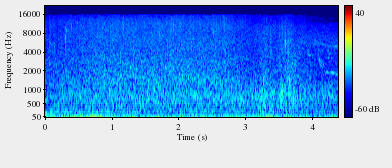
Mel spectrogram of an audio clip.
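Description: Steady, even rushing noise of flowing water, like a stream, with no music or voice over it.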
